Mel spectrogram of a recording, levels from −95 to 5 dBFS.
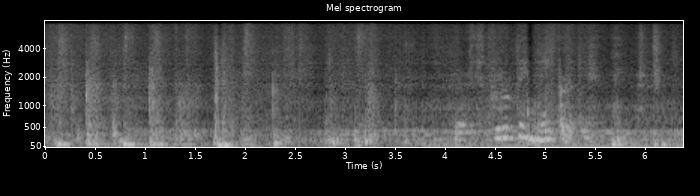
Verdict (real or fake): fake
